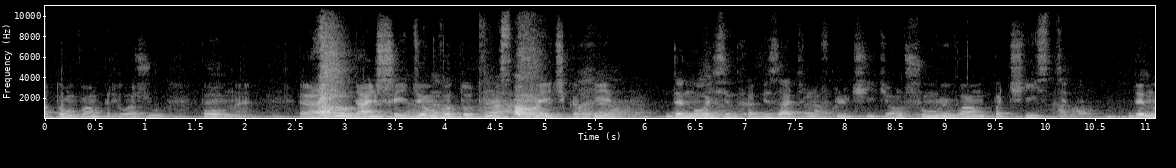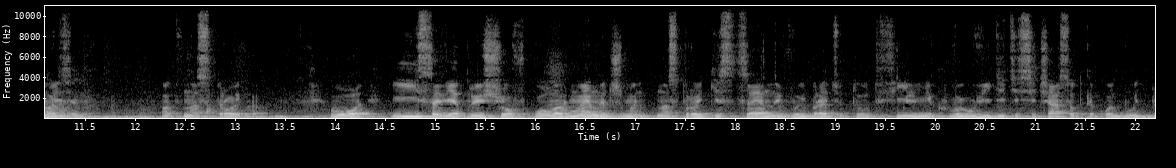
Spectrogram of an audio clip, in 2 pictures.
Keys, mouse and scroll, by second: 0.8-5.6 middle drag, 4.2-6.0 drag, 9.3-11.3 drag, 15.1-17.1 drag, 15.9-18.2 middle drag, 18.6-21.8 drag.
